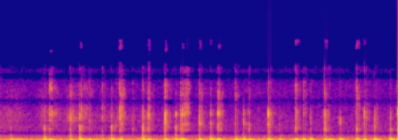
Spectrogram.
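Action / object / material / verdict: tap / cork block / cork / none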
